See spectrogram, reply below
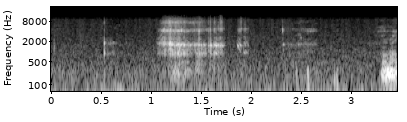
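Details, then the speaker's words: Sleeping child with obstructive sleep apnea, the tongue falling back during sleep: near silence while holding breath, then a sudden strained, whistling snort-gulp as breathing restarts after the obstructive pause. "he's still holding his breath and that's going to gulp again there he goes that was it again"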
